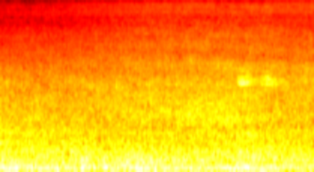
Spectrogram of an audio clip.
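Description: Steady city traffic noise on a wet street, an even hiss with a low rumble. A brief faint high beep a little over three seconds in.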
